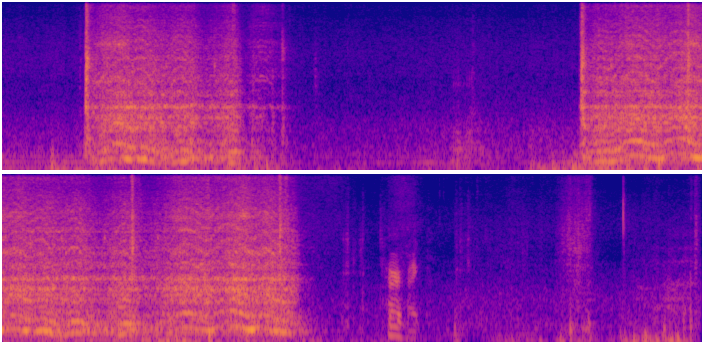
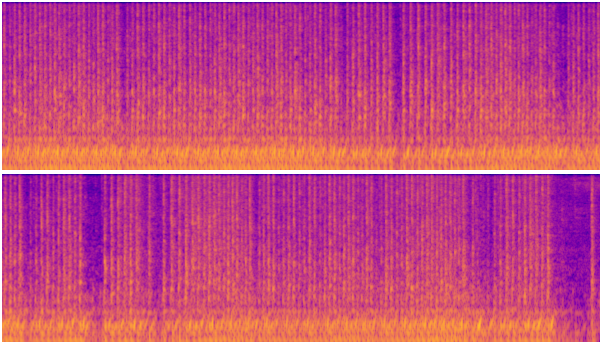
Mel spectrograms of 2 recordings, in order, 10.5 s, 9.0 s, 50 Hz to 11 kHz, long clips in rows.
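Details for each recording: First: 1956 International R180 truck with a junkyard 454 V8 at its first start: two long, labouring crank runs at about three turns a second that never catch, even with a booster pack. Slow cranking from a weak battery setup; a spark flash was seen. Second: 1956 International R180 with a junkyard 454 V8, first start on open exhaust: loud, raw V8 settling into a steady, even idle with no stumbles or smoke; sounds like it's firing on all eight.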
